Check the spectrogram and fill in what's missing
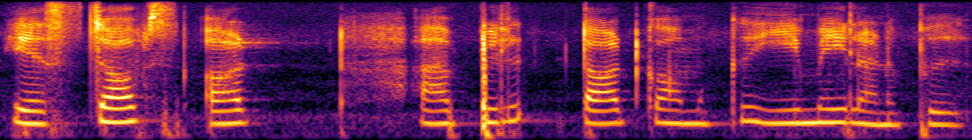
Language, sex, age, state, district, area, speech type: Tamil, female, 18-30, Tamil Nadu, Mayiladuthurai, urban, read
